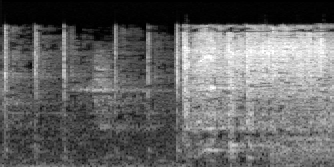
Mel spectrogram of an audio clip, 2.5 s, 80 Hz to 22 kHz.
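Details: 2006 Toyota Corolla with a no-start, no-crank fault, clip at the starter: a few sharp clicks, then the starter catches and the engine fires and settles into an even run.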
